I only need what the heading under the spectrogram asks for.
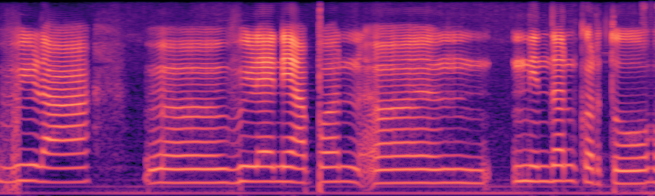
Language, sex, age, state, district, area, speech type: Marathi, female, 30-45, Maharashtra, Washim, rural, spontaneous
